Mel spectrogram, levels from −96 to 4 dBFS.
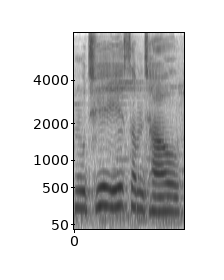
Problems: constant background noise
